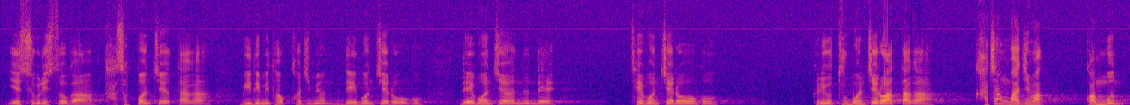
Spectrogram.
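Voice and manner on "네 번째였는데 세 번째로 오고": ordinary talk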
